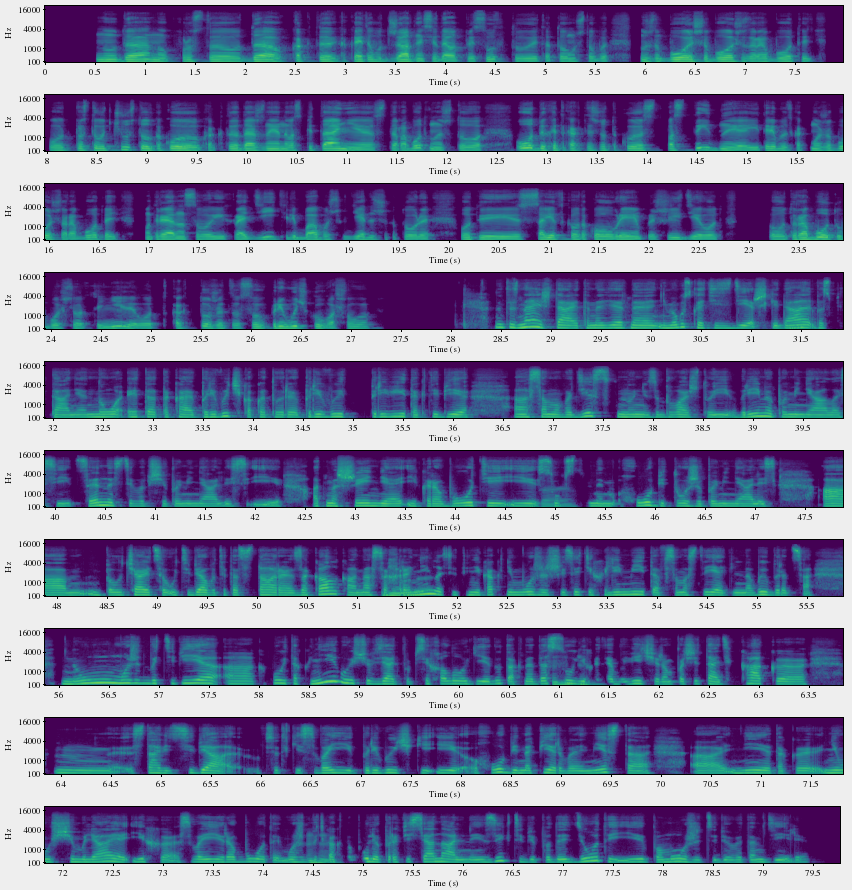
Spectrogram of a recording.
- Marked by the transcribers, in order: tapping
- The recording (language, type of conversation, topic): Russian, advice, Как найти баланс между работой и личными увлечениями, если из-за работы не хватает времени на хобби?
